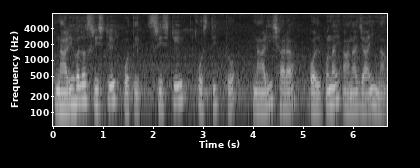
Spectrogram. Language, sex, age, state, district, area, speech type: Bengali, male, 18-30, West Bengal, Howrah, urban, spontaneous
